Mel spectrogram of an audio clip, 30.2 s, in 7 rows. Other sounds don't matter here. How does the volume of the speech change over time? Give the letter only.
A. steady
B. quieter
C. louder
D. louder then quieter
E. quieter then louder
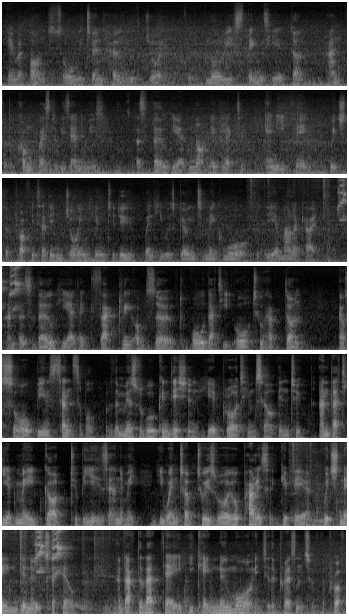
C.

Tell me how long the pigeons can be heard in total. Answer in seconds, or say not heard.
4 s.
